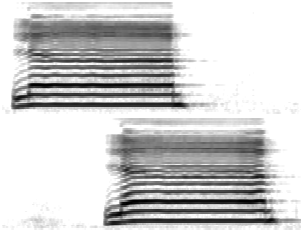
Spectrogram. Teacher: ہماری زبان جو اس کی نوک ہے ہمارے اوپر والے سامنے کے دانتوں کے پیچھے تالو سے جب ٹکراتی ہے وہاں سے ٹچ ہوتی ہے تو لام ادا ہوتا ہے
